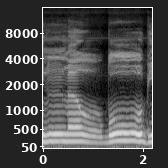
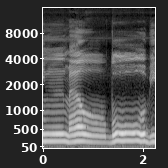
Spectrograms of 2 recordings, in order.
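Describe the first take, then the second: Both takes have the same delivery.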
